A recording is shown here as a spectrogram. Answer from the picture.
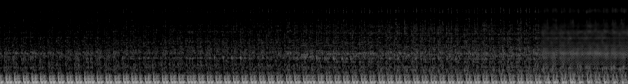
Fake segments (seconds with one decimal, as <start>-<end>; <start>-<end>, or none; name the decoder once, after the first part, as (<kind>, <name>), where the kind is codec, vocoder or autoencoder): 5.4-6.3 (vocoder, Vocos)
